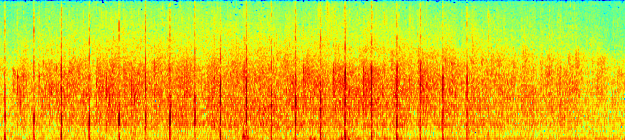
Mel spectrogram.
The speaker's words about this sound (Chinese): 我们拍手欢迎他哈。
